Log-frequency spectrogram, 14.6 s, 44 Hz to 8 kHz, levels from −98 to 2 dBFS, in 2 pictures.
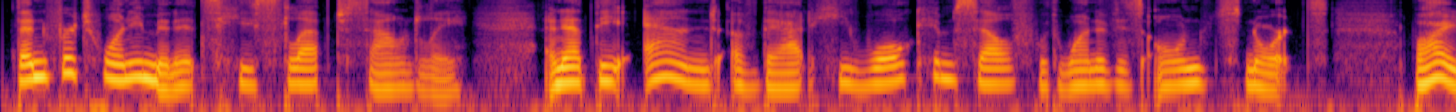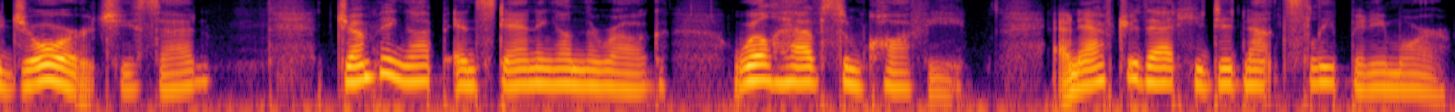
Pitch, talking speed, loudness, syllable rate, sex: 165 Hz, 190 wpm, -20 LUFS, 4.8 syllables/s, female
